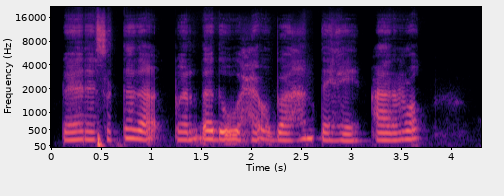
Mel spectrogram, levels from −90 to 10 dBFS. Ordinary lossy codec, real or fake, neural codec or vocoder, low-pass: none; fake; codec, 44.1 kHz, 3.4 kbps, Pupu-Codec; none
